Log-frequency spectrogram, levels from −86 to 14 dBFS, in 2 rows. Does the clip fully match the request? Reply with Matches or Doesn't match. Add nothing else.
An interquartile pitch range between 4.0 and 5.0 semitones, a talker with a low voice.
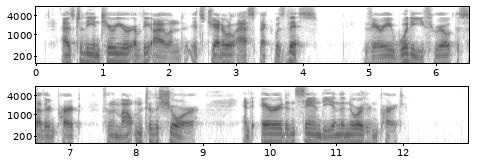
Doesn't match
